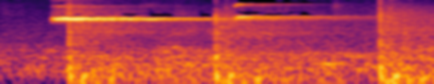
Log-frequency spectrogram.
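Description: Referee's whistle blown, a shrill steady blast with a second toot about a second in, authorizing the serve in a volleyball match. Just before the end, a single thud of a ball bounced on the hardwood gym floor.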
